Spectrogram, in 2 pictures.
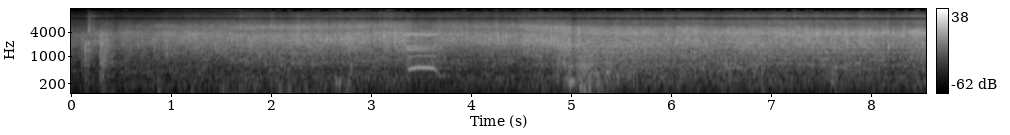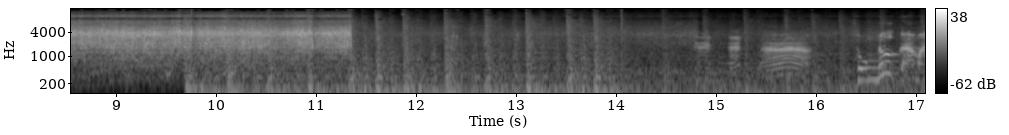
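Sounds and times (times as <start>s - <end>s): running water hiss: 0.0s - 11.4s.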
